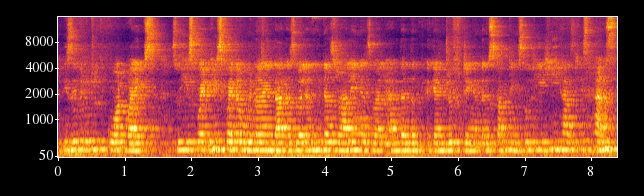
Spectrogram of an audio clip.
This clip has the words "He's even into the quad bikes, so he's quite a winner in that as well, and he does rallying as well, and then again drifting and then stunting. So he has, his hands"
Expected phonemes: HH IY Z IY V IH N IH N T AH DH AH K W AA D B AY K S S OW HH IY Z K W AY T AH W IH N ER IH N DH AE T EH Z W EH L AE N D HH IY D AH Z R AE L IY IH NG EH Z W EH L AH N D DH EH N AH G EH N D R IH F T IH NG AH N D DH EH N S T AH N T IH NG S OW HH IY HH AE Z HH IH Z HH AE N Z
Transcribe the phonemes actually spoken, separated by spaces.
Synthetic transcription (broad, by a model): HH IY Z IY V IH IH T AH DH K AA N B AY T S S OW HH IY S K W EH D AH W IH N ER IH N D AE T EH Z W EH L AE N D HH IY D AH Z R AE L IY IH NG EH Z W EH L AH N D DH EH N AH G EH N D R IH F T IH NG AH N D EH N S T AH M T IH NG S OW HH IY HH AE Z HH IH Z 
